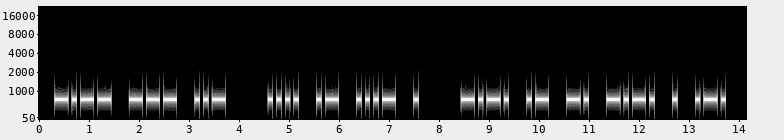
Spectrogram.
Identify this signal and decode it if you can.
Morse code, heard as a keyed tone, about 14 wpm, spaced as for 12 wpm, 700 Hz. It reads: YOU HAVE CANCER
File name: Morsekurs / Witze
